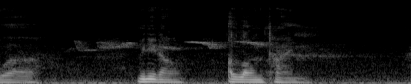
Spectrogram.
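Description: A middle-aged man speaks with animation close to the microphone.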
